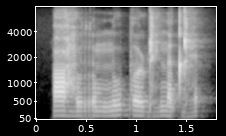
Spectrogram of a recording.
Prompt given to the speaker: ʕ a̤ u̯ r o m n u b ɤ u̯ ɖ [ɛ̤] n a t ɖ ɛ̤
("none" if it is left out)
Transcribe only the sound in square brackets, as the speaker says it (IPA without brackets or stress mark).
e̤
